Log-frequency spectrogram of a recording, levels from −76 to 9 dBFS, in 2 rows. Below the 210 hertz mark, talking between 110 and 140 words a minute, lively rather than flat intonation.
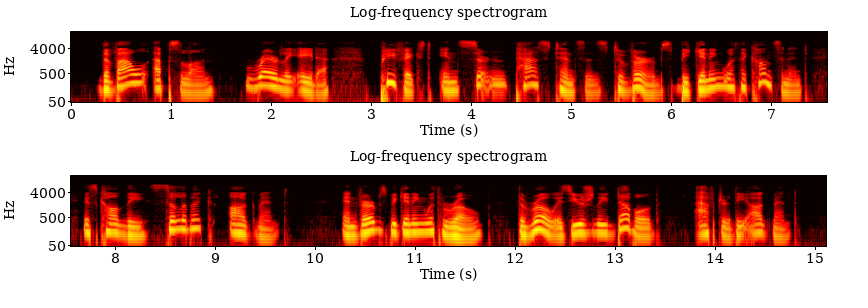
Yes: low, 135 Hz; slow, 135 wpm; wide, 5.9 semitones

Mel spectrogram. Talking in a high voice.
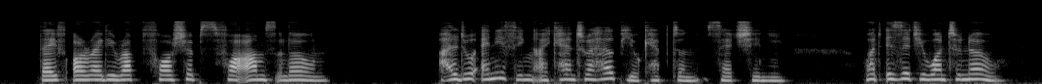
Yes: high, 210 Hz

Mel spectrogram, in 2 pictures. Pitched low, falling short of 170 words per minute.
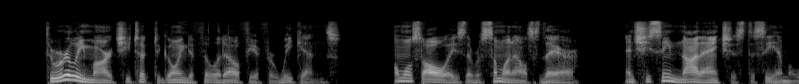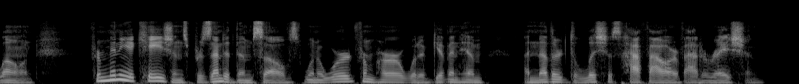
No: very low, 95 Hz; average, 185 wpm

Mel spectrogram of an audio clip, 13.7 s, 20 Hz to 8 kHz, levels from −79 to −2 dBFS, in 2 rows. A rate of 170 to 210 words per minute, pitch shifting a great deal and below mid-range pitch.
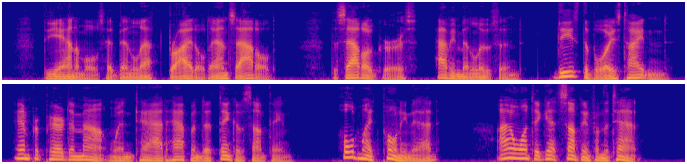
Yes: average, 180 wpm; wide, 8.5 semitones; very low, 90 Hz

